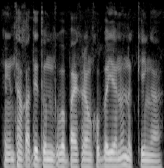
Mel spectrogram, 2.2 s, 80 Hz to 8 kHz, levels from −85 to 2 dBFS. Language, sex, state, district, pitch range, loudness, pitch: Garo, male, Meghalaya, South Garo Hills, 110-125 Hz, -16 LUFS, 115 Hz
